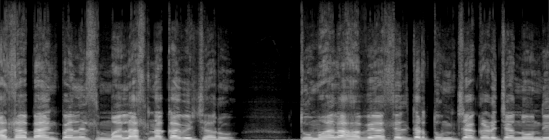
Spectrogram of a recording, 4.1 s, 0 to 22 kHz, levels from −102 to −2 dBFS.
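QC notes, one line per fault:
Nothing stood out on listening to this speech recording.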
